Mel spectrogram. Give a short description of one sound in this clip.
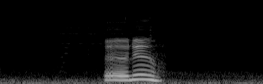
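A young man makes a short, drawn-out vocal sound close to a microphone.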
